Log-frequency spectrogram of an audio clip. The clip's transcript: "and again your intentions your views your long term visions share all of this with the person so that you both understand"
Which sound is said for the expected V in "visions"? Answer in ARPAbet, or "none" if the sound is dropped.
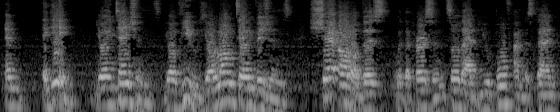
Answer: V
